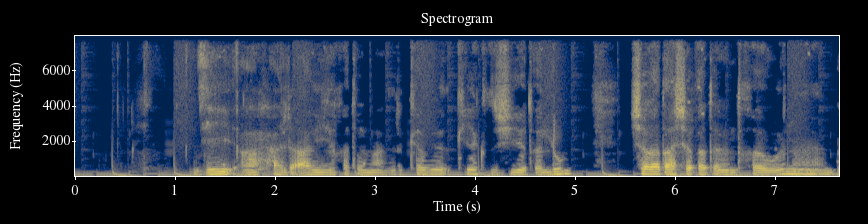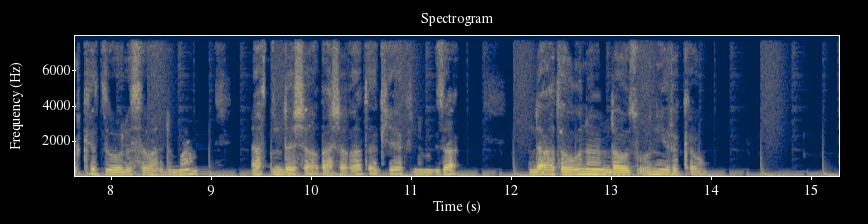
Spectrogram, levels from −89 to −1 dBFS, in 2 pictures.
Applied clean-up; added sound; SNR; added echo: none; Bass guitar; 15 dB; none.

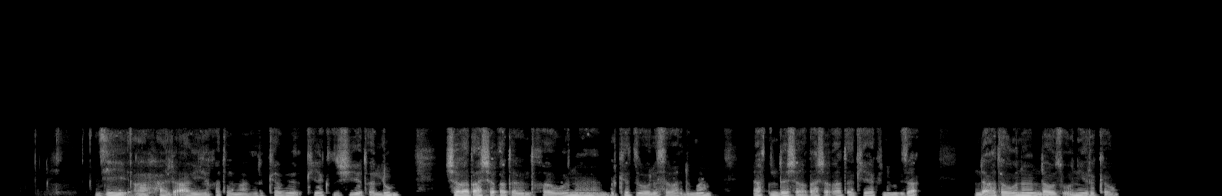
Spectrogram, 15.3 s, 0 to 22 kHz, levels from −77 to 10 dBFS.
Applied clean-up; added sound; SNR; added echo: none; none; none; none.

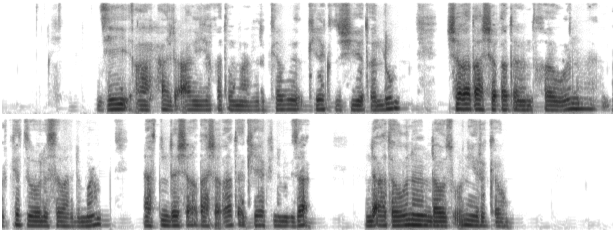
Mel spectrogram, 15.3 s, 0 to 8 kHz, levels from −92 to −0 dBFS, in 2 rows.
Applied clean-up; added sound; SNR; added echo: neural mask model DeepFilterNet 3.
